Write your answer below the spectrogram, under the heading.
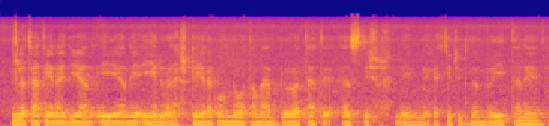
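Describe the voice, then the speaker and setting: Very deep and low, a man's voice runs monotone and flat at a moderate pace with hardly any pauses. Light background noise and audible room echo surround it. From Hungary. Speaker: amateur photographer. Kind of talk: casual interview. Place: home room. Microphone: lapel.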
